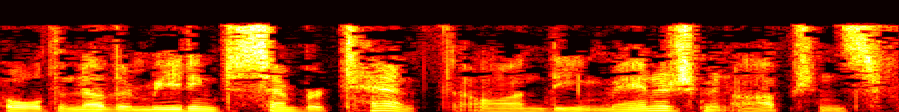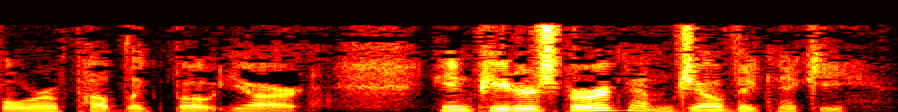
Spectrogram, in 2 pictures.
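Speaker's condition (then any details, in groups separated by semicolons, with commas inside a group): No condition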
